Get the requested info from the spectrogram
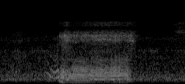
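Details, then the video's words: Sleeping dog gives a single rough, vibrating snore lasting under a second, low and rattly with breathy hiss layered above, then quiet again. "snoring dog"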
